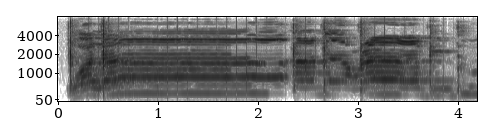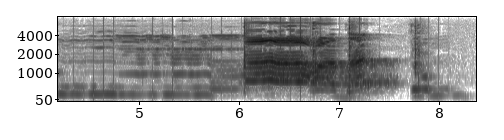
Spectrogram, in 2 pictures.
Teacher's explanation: Nun dibaca pendek walaupun tulisannya panjang.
